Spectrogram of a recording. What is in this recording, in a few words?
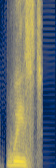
"waist", Indian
